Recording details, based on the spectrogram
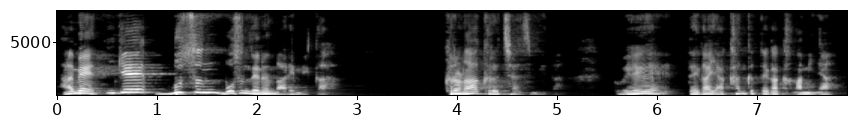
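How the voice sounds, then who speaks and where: Animated husky-voiced male pastor preaching. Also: a little high, normal speed. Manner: animated preaching, leads congregation in reading scripture aloud. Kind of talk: sermon.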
